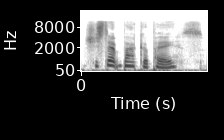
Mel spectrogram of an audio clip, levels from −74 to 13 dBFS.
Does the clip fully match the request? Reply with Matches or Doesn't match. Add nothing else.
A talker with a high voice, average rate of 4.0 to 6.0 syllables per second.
Matches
